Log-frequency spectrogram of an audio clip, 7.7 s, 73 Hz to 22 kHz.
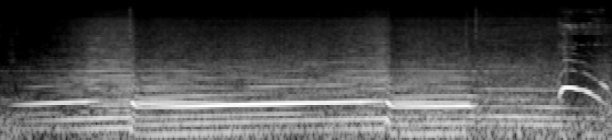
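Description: A Porsche 718 Cayman GTS 4.0 six-cylinder engine revs loudly and steadily, its pitch climbing, dipping briefly at gear shifts, then rising again in a final sharp rev near the end.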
